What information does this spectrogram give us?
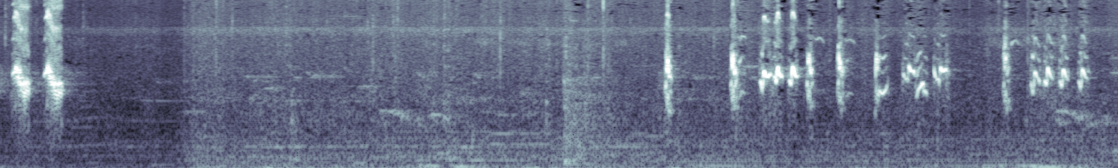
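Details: Sooty-headed bulbul in rapid, continuous singing on a Sunday morning, used as a lure to trap or excite bulbuls: short bright chirped notes, a pair at the start, then a quick bubbly burst after a quiet stretch over a low rumble.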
